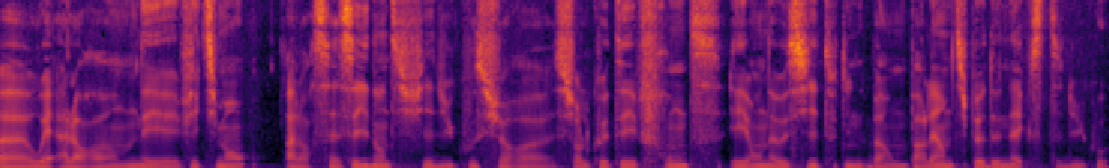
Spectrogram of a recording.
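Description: A man talks at a fairly quick pace in a dark, mellow tone with a fairly low pitch and fairly even intonation. The recording is very clean, with a silent background. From Paris, France. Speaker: tech startup CTO. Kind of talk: panel discussion. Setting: studio.

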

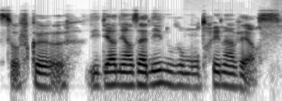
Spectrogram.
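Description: Over a quiet background, a woman speaks at a very slow pace with a very deep, low pitch. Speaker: podcast co-host. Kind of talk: casual chat.

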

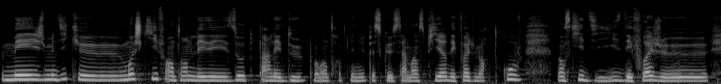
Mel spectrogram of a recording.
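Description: A woman's dark, mellow voice at medium pitch, fairly quick, with fairly even intonation, on a very clean recording with a silent background. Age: 20s. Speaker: podcaster and content creator. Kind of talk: solo podcast monologue. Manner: casual, many hesitations.

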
